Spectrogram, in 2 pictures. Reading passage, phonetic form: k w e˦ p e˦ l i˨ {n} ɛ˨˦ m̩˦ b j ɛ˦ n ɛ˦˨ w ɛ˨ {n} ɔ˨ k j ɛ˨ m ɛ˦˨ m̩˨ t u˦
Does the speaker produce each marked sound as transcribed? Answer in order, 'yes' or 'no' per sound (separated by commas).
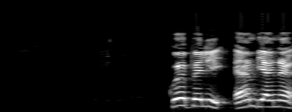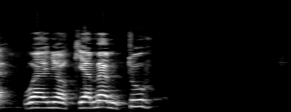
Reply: no, no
